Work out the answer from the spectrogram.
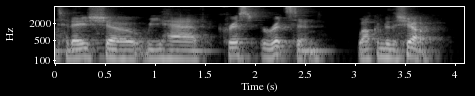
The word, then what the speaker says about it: Ritson: Welcome back to Prospecting Pros and on today's show we have Chris Ritzen. Welcome to the show. Hey man. Yeah, thanks. Did I pronounce that correctly?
